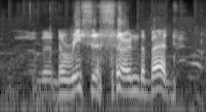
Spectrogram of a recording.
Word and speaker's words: Reese's: i brought up the reese's rhymes with feces and she never ate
